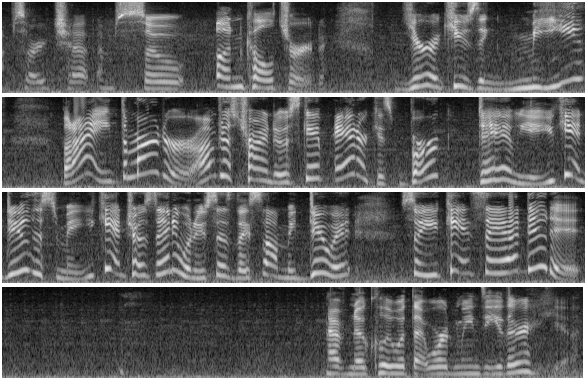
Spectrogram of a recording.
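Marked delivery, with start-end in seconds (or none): 3.0-13.1 high, agitated accused man; indignant protest. Acted. Accused suspect denies the murder to the investigator, indignant. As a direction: protest hotly in a raised pitch.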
